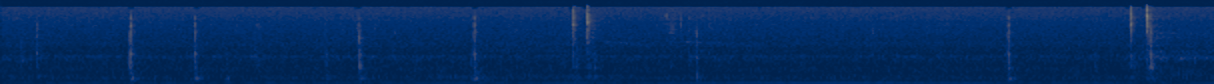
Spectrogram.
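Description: Faint computer mouse clicks, about ten scattered and irregular, over a low steady hum.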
